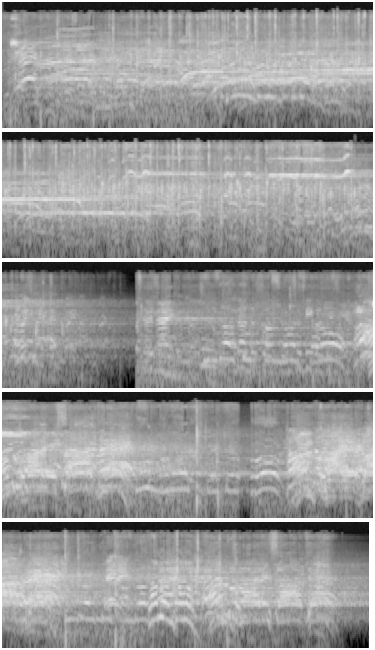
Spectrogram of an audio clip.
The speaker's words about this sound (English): The atmosphere was really loud. Supporters of both teams had crowded around the court, and we were constantly cheering after every point.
